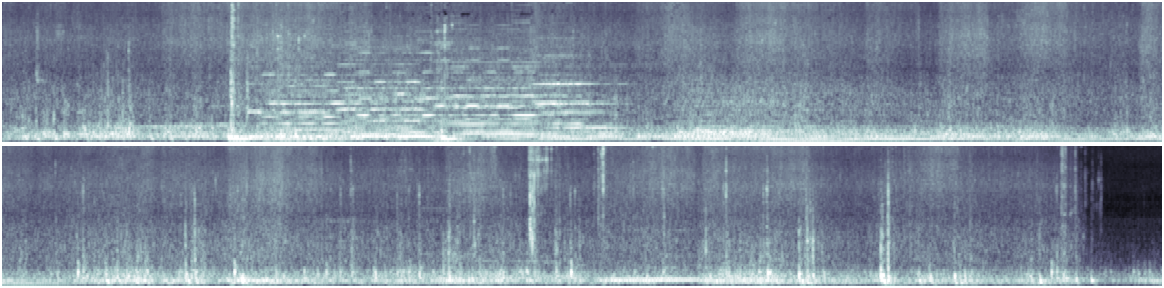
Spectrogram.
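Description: Rough sea waves surge and crash steadily.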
